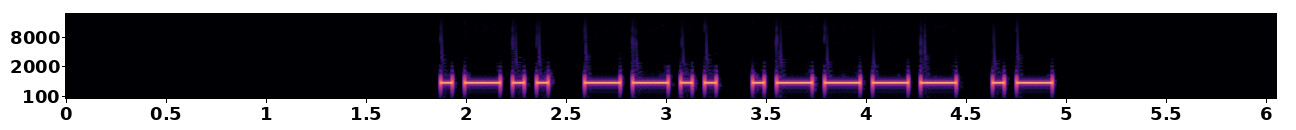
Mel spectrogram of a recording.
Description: Morse code, heard as a keyed tone, about 20 wpm, 700 Hz. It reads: LZ1A
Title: DXCC-100 Call Signs - 4 Characters - 20wpm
